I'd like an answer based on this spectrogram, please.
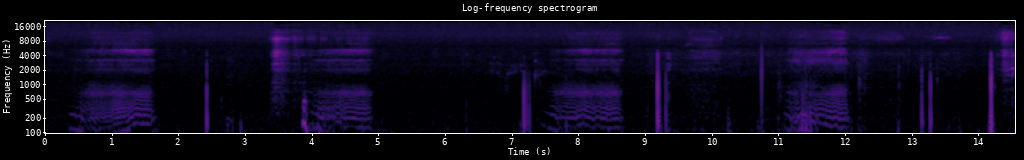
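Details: Kora, a French Bulldog about six months old, snores while sleeping soundly; four rhythmic buzzy snores, each about a second long, come every three to four seconds, with sharp clicks and small noises between.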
